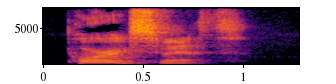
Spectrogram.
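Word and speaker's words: Padraig Smith: Porig Smith. That's how you pronounce it.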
